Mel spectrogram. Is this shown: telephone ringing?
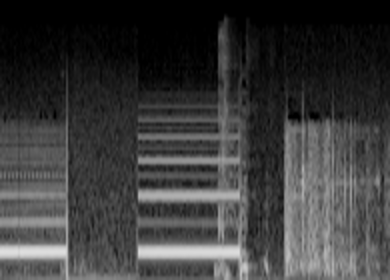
yes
